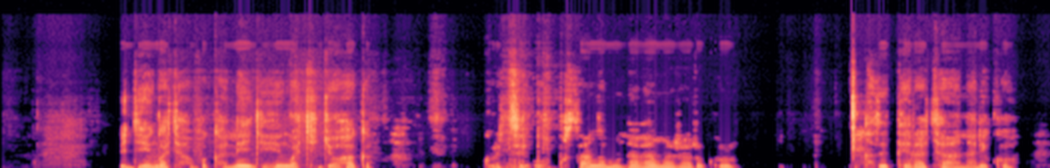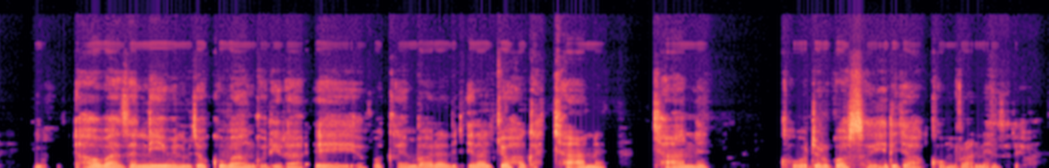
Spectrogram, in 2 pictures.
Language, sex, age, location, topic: Kinyarwanda, female, 25-35, Musanze, finance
